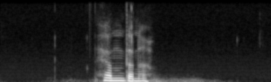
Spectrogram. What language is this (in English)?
Swedish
